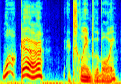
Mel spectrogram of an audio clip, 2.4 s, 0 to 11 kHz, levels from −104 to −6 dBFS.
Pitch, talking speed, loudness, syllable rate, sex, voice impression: 150 Hz, 125 wpm, -17 LUFS, 4.0 syllables/s, male, very masculine, very adult-like, middle-aged, very thick, tensed, very soft, slightly muffled, fluent, slightly raspy, very cool, very intellectual, sincere, calm, very mature, friendly, reassuring, very wild, slightly sweet, lively, kind, slightly modest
